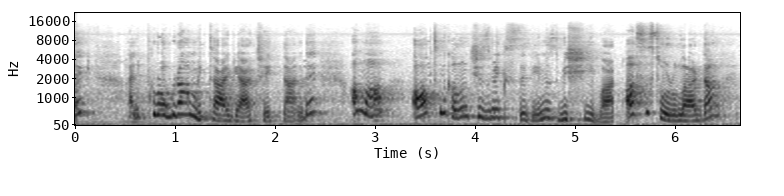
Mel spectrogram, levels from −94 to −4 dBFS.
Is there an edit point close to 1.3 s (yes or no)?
no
